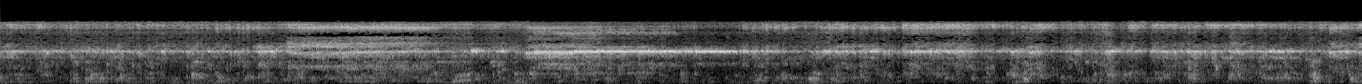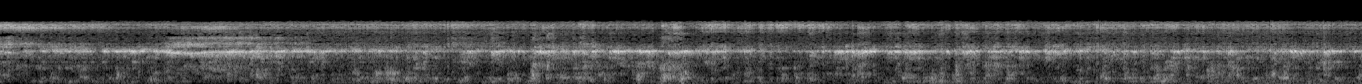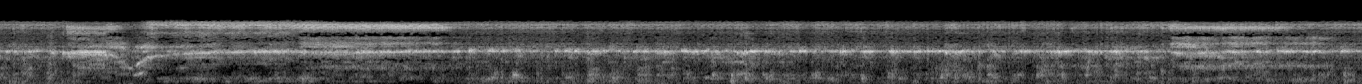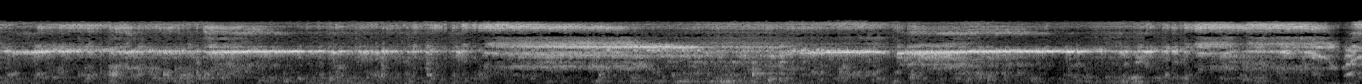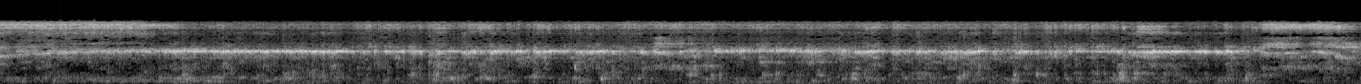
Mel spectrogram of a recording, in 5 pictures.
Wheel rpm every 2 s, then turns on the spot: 230, 230, 230, 230, 230, 230, 230, 230, 230, 230, 230, 230, 230, 230, 190, 230, 230, 230, 230, 230, 230, 230, 230, 210, 220, 220, 230, 180, 230, 230, 230, 230, 230, 230.
none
